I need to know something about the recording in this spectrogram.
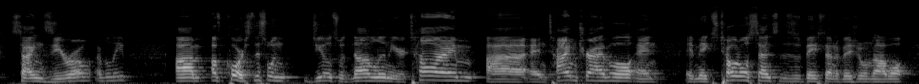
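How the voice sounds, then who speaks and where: A man hosting an anime video series in a casual, rambling, conversational style, self-deprecating and given to tangents and mild swearing. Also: mid-range voice. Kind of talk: casual rambling vlog commentary.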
